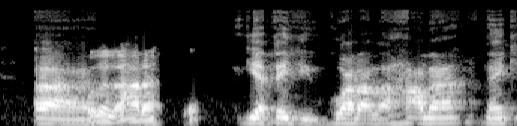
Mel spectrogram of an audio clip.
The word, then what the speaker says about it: Guadalajara: I heard you mention I always mispronounce that name. Guadalajara. Guadalajara.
